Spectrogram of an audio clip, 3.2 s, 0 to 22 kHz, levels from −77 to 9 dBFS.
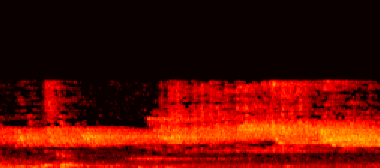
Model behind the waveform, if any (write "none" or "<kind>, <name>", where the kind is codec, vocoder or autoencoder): none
